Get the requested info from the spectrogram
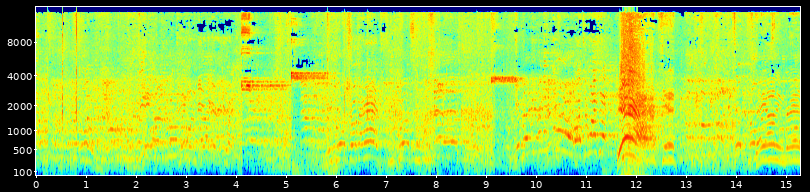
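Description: Spectators' voices shouting and talking in a gymnasium during a wrestling bout, with one loud shout about twelve seconds in. Two short high squeaks sound around four and nine seconds in.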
